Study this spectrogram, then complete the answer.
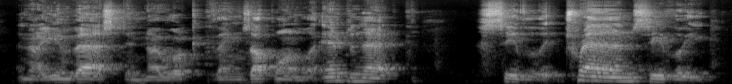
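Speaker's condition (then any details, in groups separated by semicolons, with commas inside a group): Cerebral palsy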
